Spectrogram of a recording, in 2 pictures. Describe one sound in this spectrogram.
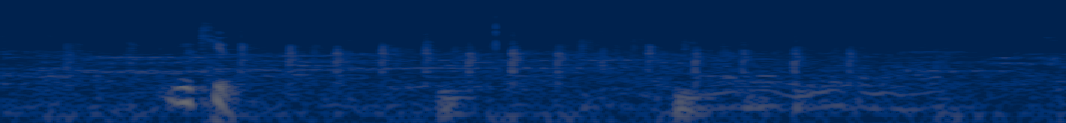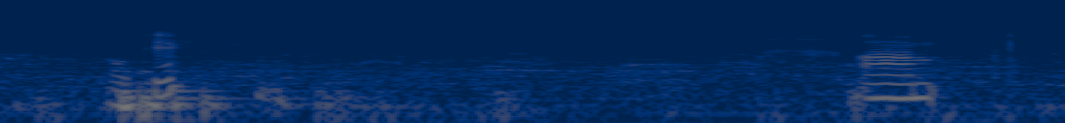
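A middle-aged woman speaks into a microphone over a loudspeaker.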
